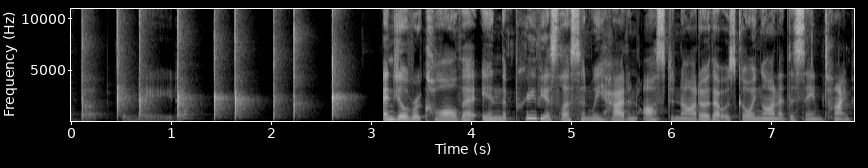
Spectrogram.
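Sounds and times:
hands clapping a lively uneven rhythmic pattern: 0.0s - 2.9s
speech: 3.1s - 7.8s.

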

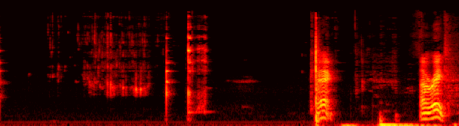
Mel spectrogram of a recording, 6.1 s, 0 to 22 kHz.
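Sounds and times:
Jura scotch whisky poured into a glass: 0.6s - 2.5s
speech: 4.2s - 4.5s, 5.6s - 6.1s.

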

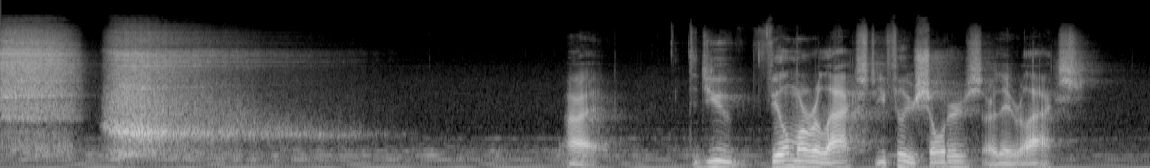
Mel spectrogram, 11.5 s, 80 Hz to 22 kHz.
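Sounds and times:
group taking a deep breath and exhaling during a relaxation exercise: 0.0s - 4.3s
speech: 5.7s - 6.1s, 6.9s - 10.8s.

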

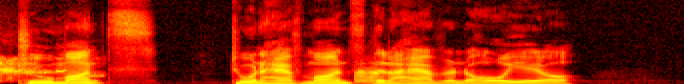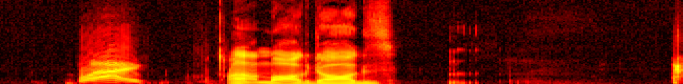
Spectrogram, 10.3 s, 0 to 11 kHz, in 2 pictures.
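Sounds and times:
speech: 0.1s - 1.0s, 1.8s - 4.4s, 5.7s - 8.6s
man belching after eating many hot dogs: 8.5s - 8.8s.

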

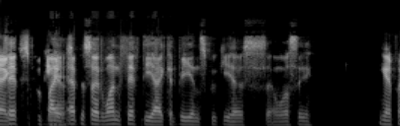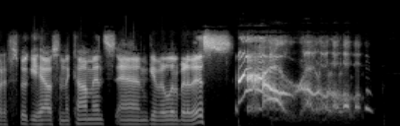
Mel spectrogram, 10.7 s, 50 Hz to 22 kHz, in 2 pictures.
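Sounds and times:
speech: 0.0s - 4.2s, 5.0s - 8.6s
dog screaming: 8.5s - 10.3s.

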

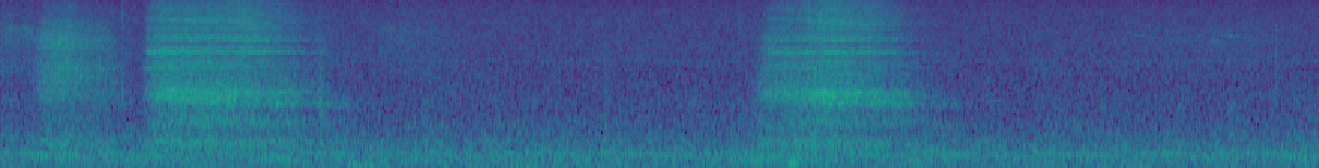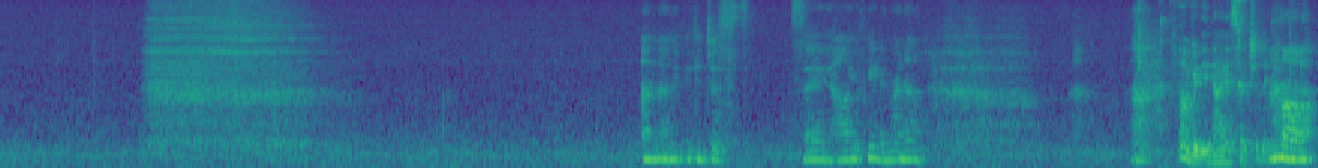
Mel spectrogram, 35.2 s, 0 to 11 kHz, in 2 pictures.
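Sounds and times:
slow deep breaths in and out: 0.0s - 6.0s, 10.0s - 12.8s, 19.4s - 22.5s, 30.0s - 33.2s
speech: 26.2s - 27.4s, 28.3s - 30.0s, 33.4s - 35.1s.

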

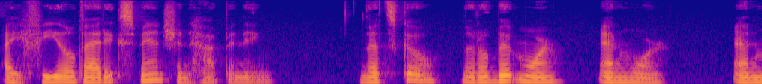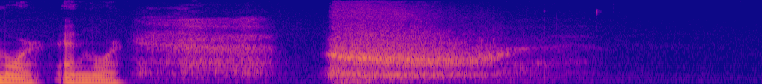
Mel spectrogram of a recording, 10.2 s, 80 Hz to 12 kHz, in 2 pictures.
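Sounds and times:
speech: 0.0s - 6.3s
person breathing deeply during a guided breathing exercise: 6.0s - 9.2s.

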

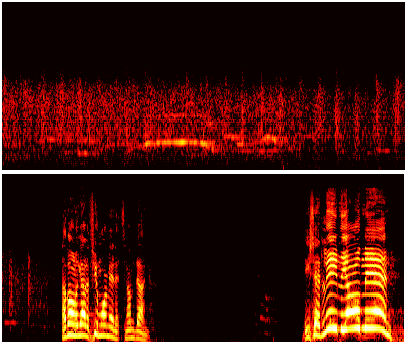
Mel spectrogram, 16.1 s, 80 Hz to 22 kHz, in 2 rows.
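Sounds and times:
faint voices and cheers: 0.0s - 6.7s
church audience clapping: 0.0s - 9.6s
speech: 9.3s - 11.1s, 14.1s - 16.0s.

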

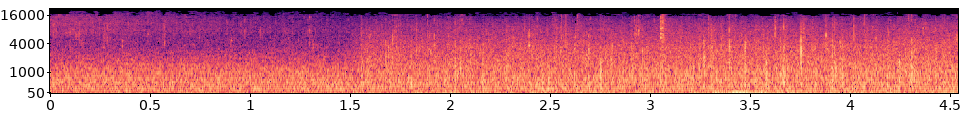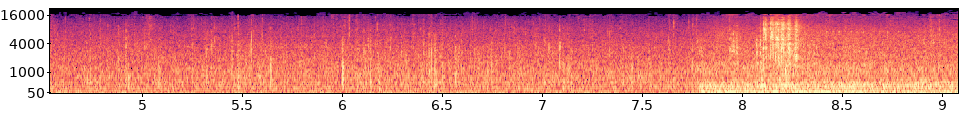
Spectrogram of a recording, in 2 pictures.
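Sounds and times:
heavy snow falling through pine forests of the Sierra de Guadarrama: 0.0s - 9.0s.

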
